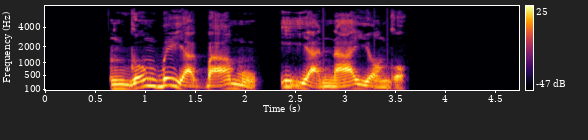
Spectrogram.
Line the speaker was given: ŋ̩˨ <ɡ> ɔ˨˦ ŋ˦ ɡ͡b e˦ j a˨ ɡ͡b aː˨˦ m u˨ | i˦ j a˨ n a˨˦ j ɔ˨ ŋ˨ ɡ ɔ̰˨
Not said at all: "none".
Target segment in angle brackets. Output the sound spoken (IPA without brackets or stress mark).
ɡ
